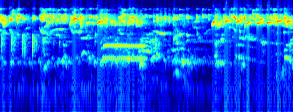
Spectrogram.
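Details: Lovebirds at a bird singing contest, where judges reward birds that chatter actively and continuously: dense high-pitched chattering and rapid clicks, a steady whistled two-tone note near the middle, busy overlapping calls from several birds.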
